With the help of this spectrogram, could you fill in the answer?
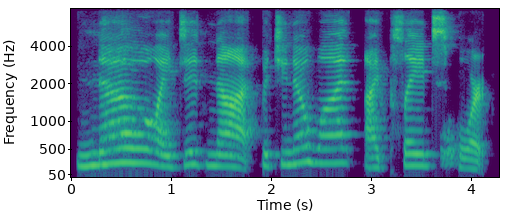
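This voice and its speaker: A woman from New York City, an executive coach, telling stories as a podcast guest in an animated, enthusiastic way. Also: medium pitch, slow pace, dull audio. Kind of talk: casual interview.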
